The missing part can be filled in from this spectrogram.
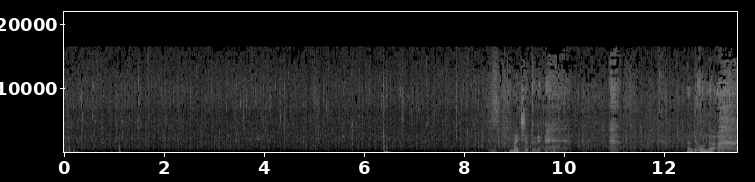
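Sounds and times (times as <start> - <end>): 
small forest stream trickling: 0.0 - 13.4
sharp knocks: 6.4 - 6.6
speech: 9.0 - 10.0, 12.4 - 13.4.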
